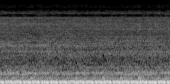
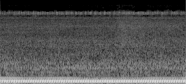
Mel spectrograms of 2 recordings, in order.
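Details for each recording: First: Supercharged 1998 Honda Prelude (Jackson Racing supercharger) with good compression idling with an uneven, lumpy, tractor-like beat; pulling cylinder two's injector plug changes nothing, so cylinder two is dead, likely the one with the clean spark plug; injector wiring suspected. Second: 1998 Honda Prelude with Jackson Racing supercharger, Crane Cams ignition box and coil, DC Sports header, still with catalytic converter, on dyno under load: steady low drone, revs climb smoothly and evenly with no misses or stumbles; clean, healthy pull.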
